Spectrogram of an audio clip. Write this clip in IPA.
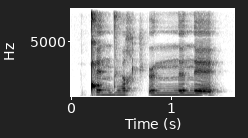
ǃ ɛ n dʱ ə χ t͡ʃʼ ə˞ nː ə n ɛ

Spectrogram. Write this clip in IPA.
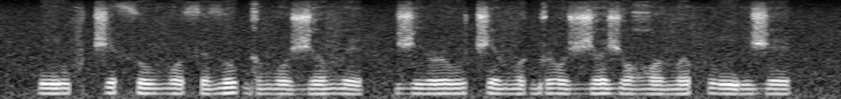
ŋ u f t͡ʃ i θ u v o θ ʏ ð u ɡ ə v o ʒ ə v e | ʒ i ɹ u t͡ʃ e v ə ɡ ɹ o ʒ ə ʒ u ʁʷ e v ə f u ŋ i ʒ e

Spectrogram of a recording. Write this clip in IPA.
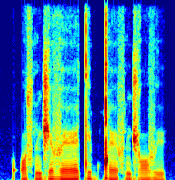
ʔ ɔ s n d͡ʒ ɛ v ɛː t ɪ b ǃ ɛː f n d͡ʒ ɔː v ɪ

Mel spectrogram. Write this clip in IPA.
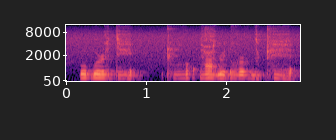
u ɓ u ɭ ɛ̤ t e̤ | ʈʰ ɔ̤ | ʔ ɛ̤ ʕ e̤ ɳ y ɗ ɔ̤ ɭ ɔ̤ ɡ ə̤ ʈʰ ɛ̤

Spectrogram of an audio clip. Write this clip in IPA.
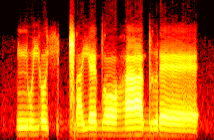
ɲ u j ɤ ç i ɡ͡ǁ a j ɛ d ɔː ɦ aː d ɯ ɾ ɛː

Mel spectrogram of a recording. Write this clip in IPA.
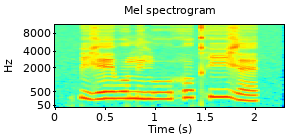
k͡p i˦˨ ɣ eː˦ β o˦ n ĩ˦ ŋ uː˦ h o˦ kʰ iː˦ ɣ ɛ˨

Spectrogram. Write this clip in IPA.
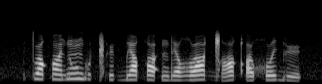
tʷ ɯ qʷ ĩ ɗ ũ ɡ u ǁʰ y ɡ͡b e qʷ æ ʔ n d e ʁʷ ɑ ɡ͡ǁ ɑ qʼ u χʷ i ɡ y

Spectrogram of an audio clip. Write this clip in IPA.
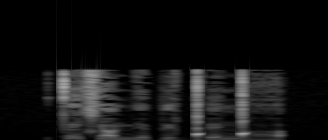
t̪ ĩ˥ ɕ ã˧˩ mʲ a̤˥˧ pʲ o˧ ǃʼ e˧˩ ŋ͡ǃ a̤˩˧

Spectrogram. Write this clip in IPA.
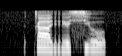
k a rʲ ɐ sʲ o

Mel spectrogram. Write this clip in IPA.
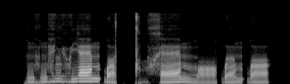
n ə̤˨ n ɛ̤˦ lʲ ɔ̤˦ j ɛː˦ m ɓ ʌ˨ tː ɔ̤˧ x ɛː˨˦ mː ɔː˨ ɓ əː˧ m ɓ ʌ˧

